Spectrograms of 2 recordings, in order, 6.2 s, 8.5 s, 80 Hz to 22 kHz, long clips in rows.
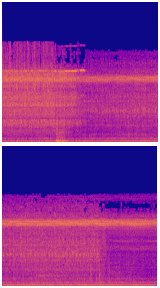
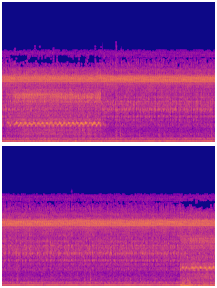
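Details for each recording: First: Myford ML7 lathe with 100mm (four-inch) chuck, cutting about 100 thou by hand: steady even hum and high whine with no rattle or judder, no vibration, excellent finish, no chatter. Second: Myford ML7 lathe with 125mm chuck, heavy cut on aluminium about 50–60 thou: high pulsing squeal over steady motor whine, chatter believed from heavy chuck overhang, radial free-play and spindle thread movement.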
